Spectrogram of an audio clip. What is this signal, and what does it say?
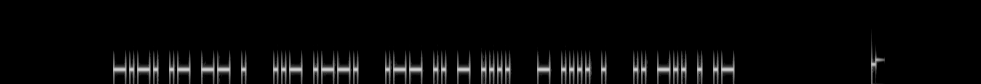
Morse code, heard as a keyed tone, about 30 wpm, 700 Hz. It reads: CAME UP WITH THE IDEA
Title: Sets of 5 Words Encore2 30wpm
